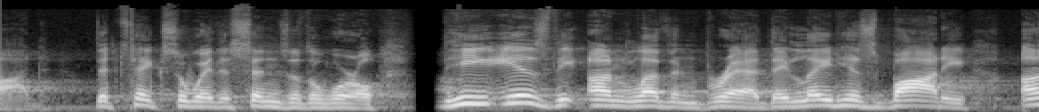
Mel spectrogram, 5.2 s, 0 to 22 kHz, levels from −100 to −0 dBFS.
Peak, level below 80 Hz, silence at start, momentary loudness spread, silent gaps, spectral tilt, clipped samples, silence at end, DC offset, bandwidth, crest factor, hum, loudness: 0 dBFS; -56 dBFS; 0 s; 10 LU; 2.08-2.17 s; -6.5 dB/octave; under 0.1%; 0 s; under 0.1%; 16.5 kHz; 16 dB; none; -17 LUFS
